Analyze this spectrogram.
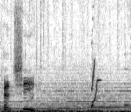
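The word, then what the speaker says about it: Cait Sith: Oh, I want to talk to Kate Sith. Dangerous. Count me out. Ketchi. That's a cute pronunciation too.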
